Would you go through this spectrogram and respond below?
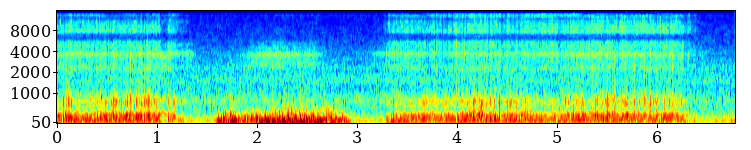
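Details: Person snoring loudly after sleeping in, later with a sore throat: loud, rough snoring with long low rattling breaths and brief pauses between; heavy snoring.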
